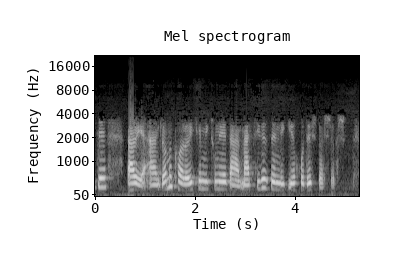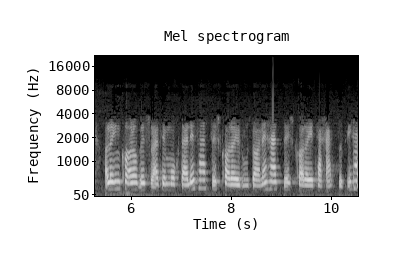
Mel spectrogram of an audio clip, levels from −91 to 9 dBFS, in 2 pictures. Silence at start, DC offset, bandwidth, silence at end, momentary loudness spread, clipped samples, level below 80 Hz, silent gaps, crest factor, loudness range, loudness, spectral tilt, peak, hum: 0.05 s; under 0.1%; 7 kHz; 0 s; 9 LU; under 0.1%; -50 dBFS; none; 14 dB; 2 LU; -14 LUFS; -6 dB/octave; 0 dBFS; none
